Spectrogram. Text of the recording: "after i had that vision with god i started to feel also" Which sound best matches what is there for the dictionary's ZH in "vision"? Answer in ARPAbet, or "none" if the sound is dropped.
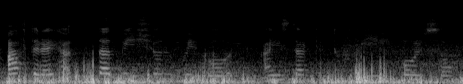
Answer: SH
